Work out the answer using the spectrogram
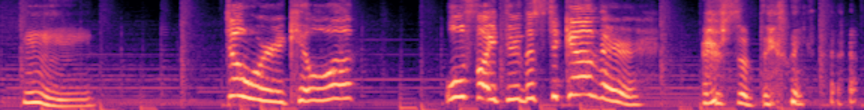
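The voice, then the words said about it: Imitated character voice. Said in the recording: “I used to do a little Gon impression”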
